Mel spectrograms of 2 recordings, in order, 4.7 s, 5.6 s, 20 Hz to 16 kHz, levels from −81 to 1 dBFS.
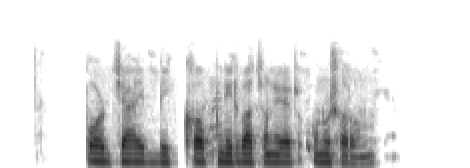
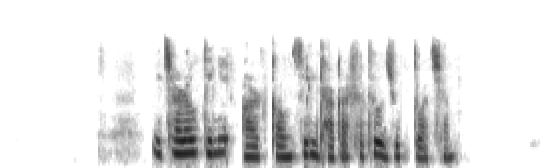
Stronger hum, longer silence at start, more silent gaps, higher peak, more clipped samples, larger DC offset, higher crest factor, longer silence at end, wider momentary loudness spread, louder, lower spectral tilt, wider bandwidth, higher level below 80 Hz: neither; second, 0.85 s vs 1.5 s; first, 1.78-1.83 s vs none; about the same, -2 dBFS vs -4 dBFS; neither; neither; about the same, 20 dB vs 18 dB; about the same, 1 s vs 1.05 s; about the same, 8 LU vs 9 LU; about the same, -20 LUFS vs -20 LUFS; first, -9.5 dB/octave vs -5 dB/octave; second, 6.4 kHz vs 7.6 kHz; about the same, -60 dBFS vs -62 dBFS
